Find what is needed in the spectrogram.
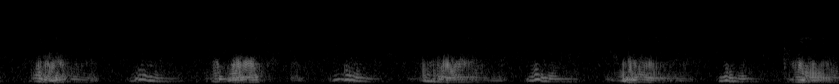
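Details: Sleeping baby snoring in the morning: soft rhythmic snoring, each breath a rattly flutter followed by a whistling note, about 15 breath cycles a minute.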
